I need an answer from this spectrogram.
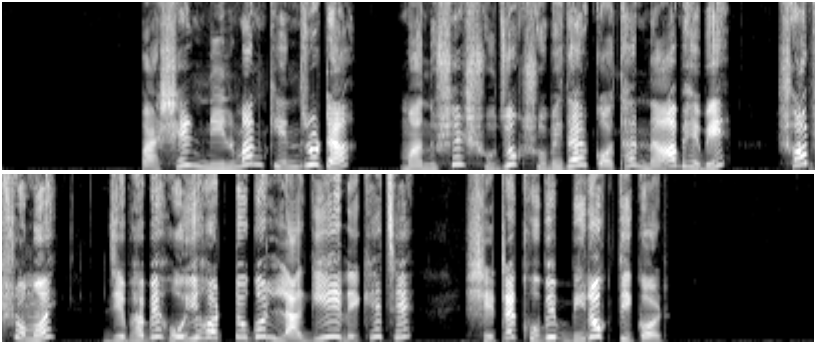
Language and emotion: Bengali, disgusted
